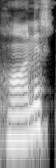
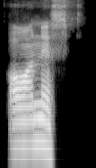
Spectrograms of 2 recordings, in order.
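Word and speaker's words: honest: ऑनेस्ट, इसको हॉनेस्ट नहीं पढ़ते हैं, इसको पढ़ा जाता है ऑनेस्ट, ऑनेस्ट।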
